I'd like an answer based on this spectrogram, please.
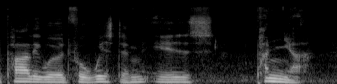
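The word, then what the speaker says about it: paññā: And this is pronounced as nya, as in hung, So for example, the Pali word for wisdom is panya. P with these nya, a, panya.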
